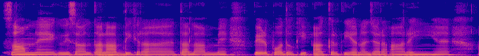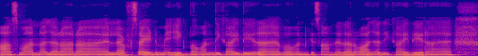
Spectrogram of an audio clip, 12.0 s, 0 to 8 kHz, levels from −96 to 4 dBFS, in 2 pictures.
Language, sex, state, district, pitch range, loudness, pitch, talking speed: Hindi, female, Jharkhand, Sahebganj, 205-215 Hz, -30 LUFS, 210 Hz, 190 wpm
